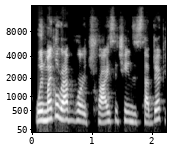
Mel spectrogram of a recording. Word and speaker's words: Rappaport: And then in the interview with Michael Rapport that we just put up, she's doing the same thing, discussing Teresa's girl. And when Michael Rappaport, I said his last name wrong, when Michael Rappaport tries to change the subject, she brings up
